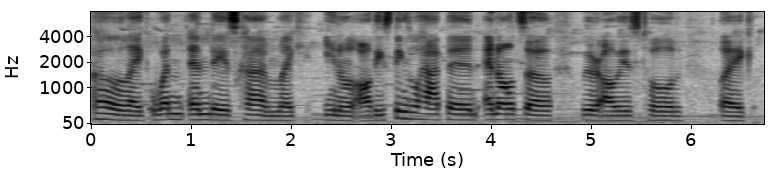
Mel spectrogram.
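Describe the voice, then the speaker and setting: A man of ordinary pitch talks in a loose, reflective monologue, circling his thoughts with frequent fillers and restarts. Faint music sits underneath. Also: fairly even intonation, measured pace, dark tone. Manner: rambling, reflective, many fillers. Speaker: writer. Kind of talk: personal video monologue. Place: Berlin.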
